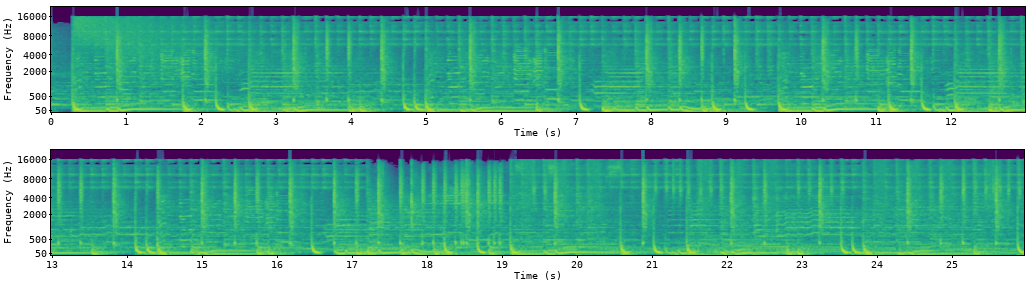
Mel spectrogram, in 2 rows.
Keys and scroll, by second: 6.0 typing, 9.1-9.5 typing, 10.9-11.7 typing, 20.2 ctrl+KP_Subtract, 20.8 typing.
